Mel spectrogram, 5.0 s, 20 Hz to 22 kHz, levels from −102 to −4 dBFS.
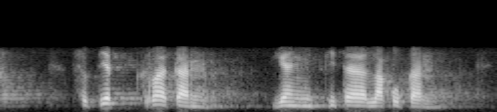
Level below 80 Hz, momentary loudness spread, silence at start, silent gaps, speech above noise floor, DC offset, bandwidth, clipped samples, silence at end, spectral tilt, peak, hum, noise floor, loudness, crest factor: -78 dBFS; 18 LU; 0 s; none; 32 dB; under 0.1%; 4 kHz; under 0.1%; 0.55 s; 0 dB/octave; -4 dBFS; none; -54 dBFS; -22 LUFS; 20 dB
